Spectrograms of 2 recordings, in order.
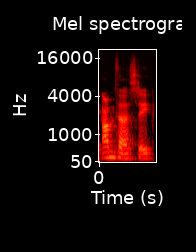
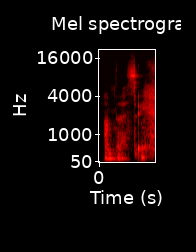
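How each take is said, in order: First: Said in the usual way. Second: A breathy aside whisper. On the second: Shown as a demonstration. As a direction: whisper it under your breath. Plain vs whispered repeat.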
